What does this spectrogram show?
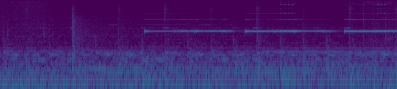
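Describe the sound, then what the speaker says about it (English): A fire alarm under test sounds as a piercing high electronic beep repeating in long regular pulses, loud and close, over a low background hum. "the fire alarms, which is a vital thing. We have one in every room. So if we do a little test here,"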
